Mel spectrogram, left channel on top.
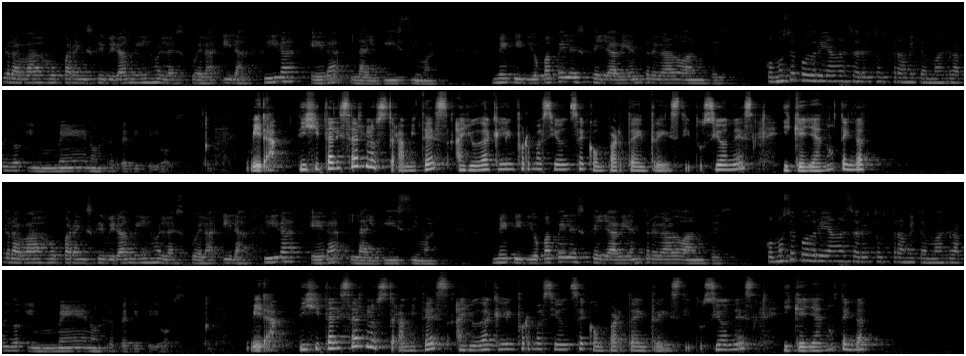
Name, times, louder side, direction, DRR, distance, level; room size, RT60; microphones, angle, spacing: voice 1, 0.0-7.3 7.6-11.5, right 1 dB, 10° right, 0.7 m, -42 dB
voice 2, 11.6-18.3, left 7 dB, 45° left, 0.3 m, -32 dB
11.5 x 4.9 x 5.3 m
head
